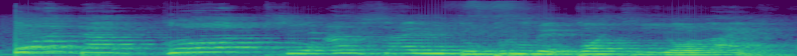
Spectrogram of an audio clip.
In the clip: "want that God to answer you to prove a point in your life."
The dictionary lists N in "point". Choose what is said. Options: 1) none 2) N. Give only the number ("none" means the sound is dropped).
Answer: 1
